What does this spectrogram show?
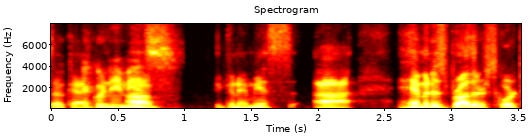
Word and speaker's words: Equanimeous: I did think it was cool about Equanimeous St. Brown. I didn't say his name right. It's okay. Equanimeous.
